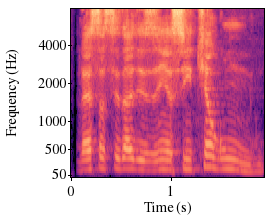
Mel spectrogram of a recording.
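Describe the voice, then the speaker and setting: A Brazilian speaker with a medium-pitched voice takes part in a casual chat. The phrasing is conversational and a little halting, often shaped as questions. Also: over loud music.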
